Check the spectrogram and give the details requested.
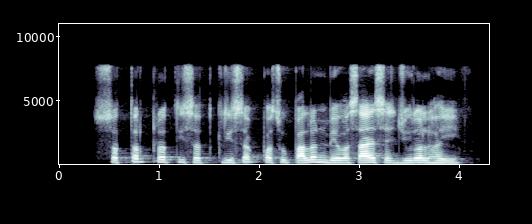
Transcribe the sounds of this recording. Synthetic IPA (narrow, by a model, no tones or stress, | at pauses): sʌt̪ːʌrprʌt̪isʌt̪krisʌk̚pʌsupalʌnbjʌbʌsajsed͡zuɾʌlɦʌj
